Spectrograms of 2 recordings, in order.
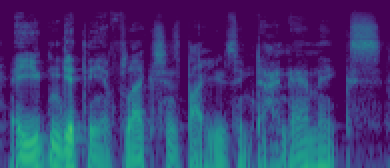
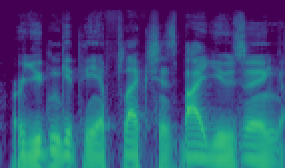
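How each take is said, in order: First: Dropped to a soft, hushed level; soft demo. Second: Said in the usual way. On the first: Shown as a demonstration. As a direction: say it softly to show dynamics. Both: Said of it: "I might whisper a couple things".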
